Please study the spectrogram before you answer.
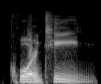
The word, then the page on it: quarantine: American English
